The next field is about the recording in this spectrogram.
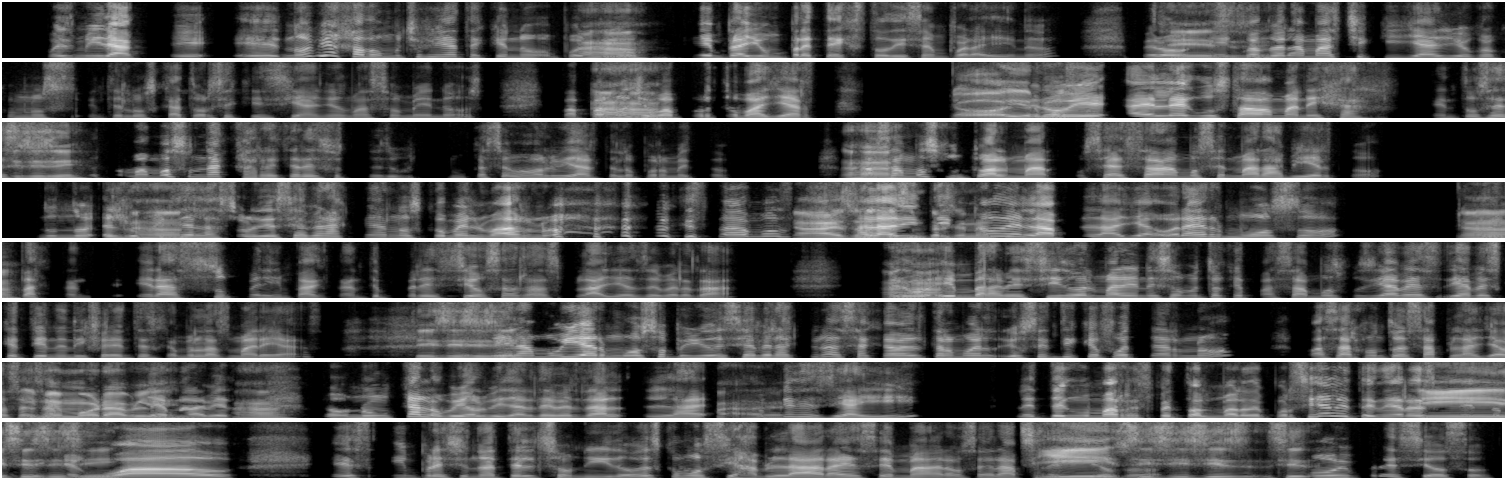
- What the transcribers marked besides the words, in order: unintelligible speech; laugh
- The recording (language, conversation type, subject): Spanish, podcast, ¿Qué es lo que más te atrae de salir a la naturaleza y por qué?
